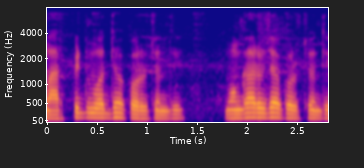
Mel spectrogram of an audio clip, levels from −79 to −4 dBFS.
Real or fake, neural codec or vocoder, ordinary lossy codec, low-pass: real; none; none; 7.2 kHz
